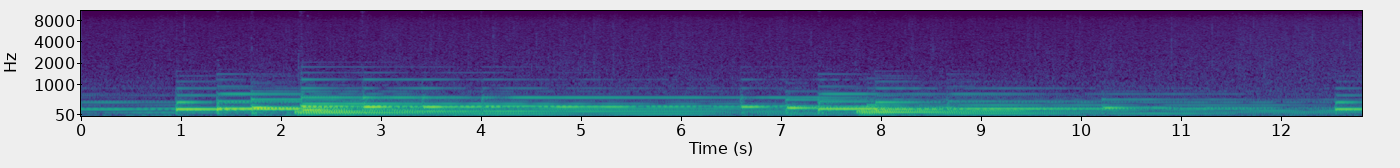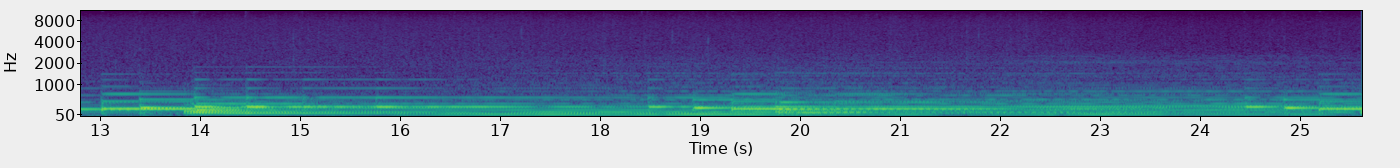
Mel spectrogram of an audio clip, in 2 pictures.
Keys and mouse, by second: 4.2 ctrl+KP_Add, 4.7-6.7 ctrl+KP_Add, 7.1 KP_7, 8.4 shift+d, 9.5-12.8 typing, 13.0 KP_Enter, 15.6 ctrl+z, 17.7-21.6 typing, 19.7 KP_Enter, 21.1 KP_Enter, 24.1 g.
